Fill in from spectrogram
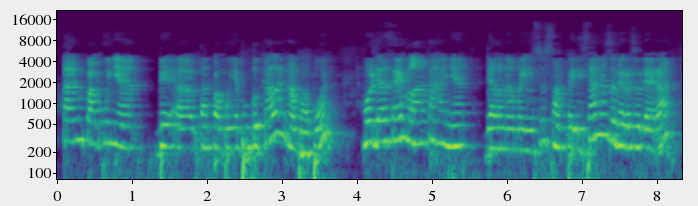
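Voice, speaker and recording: A young woman giving a church testimony, telling her story in a lively way and acting out the dialogue for the congregation. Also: fairly high pitch, moderate pace. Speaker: testimony speaker. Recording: echoey hall, far from mic, dull.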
